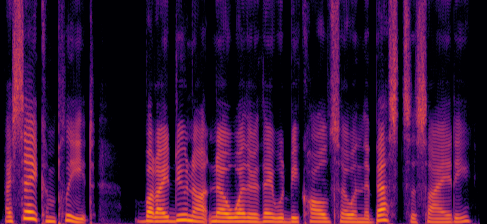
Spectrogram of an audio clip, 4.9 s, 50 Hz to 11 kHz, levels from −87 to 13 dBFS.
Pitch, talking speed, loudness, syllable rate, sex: 200 Hz, 220 wpm, -18 LUFS, 5.6 syllables/s, female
